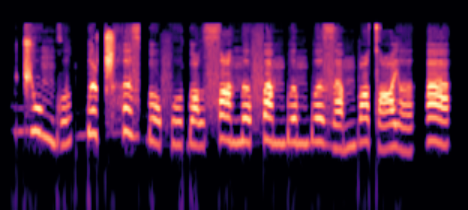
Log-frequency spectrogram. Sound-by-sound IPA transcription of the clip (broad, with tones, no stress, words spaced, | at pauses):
d͡ʒo˥˧ŋɡo˩˥lɡ͡bɐ˥˧ʈ͡ʂʰɜ˥˧z ɗɔ˨fo˨ɗɔ˨l sˤa˥˧nɐ˥˧fa˥˧ mbɜ˥˧mbɐ˥˧ za˨mbɜ˥˧tˤɜ˩˥jɐ˨ | a˥˧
